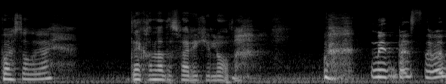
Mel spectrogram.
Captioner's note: sobbing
